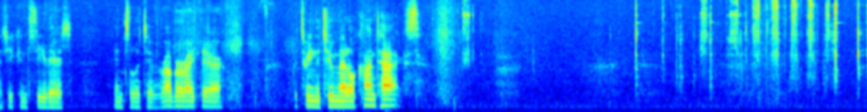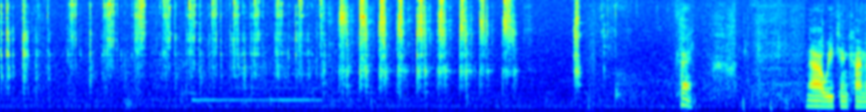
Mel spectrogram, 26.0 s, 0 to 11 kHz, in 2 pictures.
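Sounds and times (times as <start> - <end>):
ratchet wrench clicking: 6.9 - 7.2, 9.5 - 20.8.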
